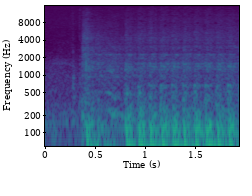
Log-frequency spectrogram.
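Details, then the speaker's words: 2010 BMW 535i xDrive E61 wagon: steady starter cranking with no catch; rail pressure only about 1200 while cranking and tank sensors read near empty, so it is likely out of fuel. Cranks but no start. "if it uh cranks and starts I have my major doubts here it does not"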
